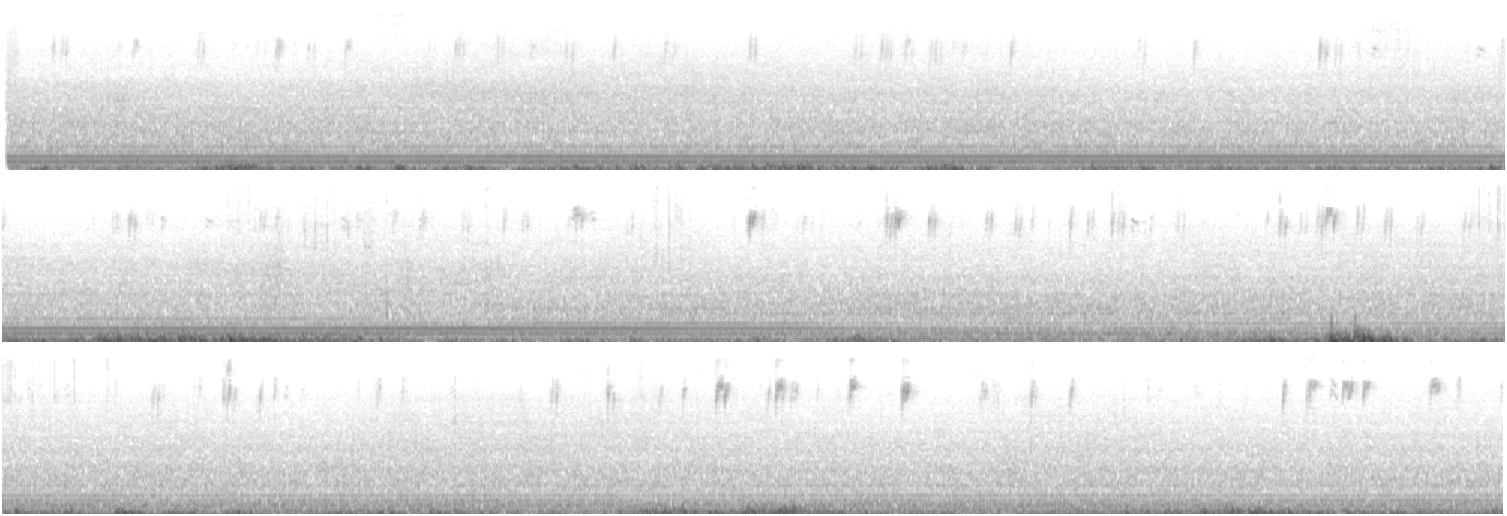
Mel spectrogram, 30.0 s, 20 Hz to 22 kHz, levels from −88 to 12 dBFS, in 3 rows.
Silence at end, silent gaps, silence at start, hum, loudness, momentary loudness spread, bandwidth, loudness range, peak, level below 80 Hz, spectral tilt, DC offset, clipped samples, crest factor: 0 s; none; 0 s; none; -38 LUFS; 12 LU; 13 kHz; 8 LU; -12 dBFS; -38 dBFS; -7.5 dB/octave; under 0.1%; under 0.1%; 22 dB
